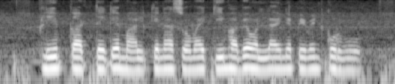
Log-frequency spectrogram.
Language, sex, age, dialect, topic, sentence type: Bengali, male, 18-24, Standard Colloquial, banking, question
